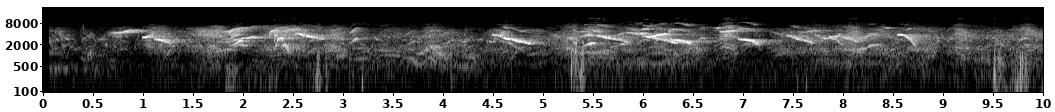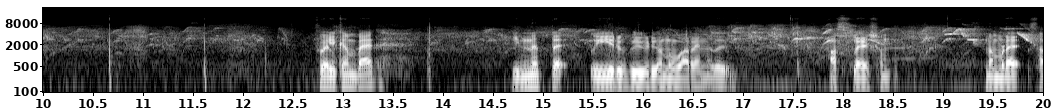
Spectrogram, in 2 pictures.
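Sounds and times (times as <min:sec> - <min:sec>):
birds singing: 0:00.1 - 0:20.0.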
